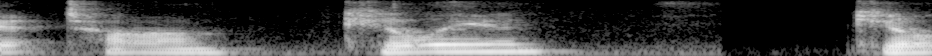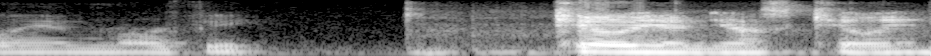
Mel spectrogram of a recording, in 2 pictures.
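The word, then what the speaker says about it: Cillian: do you say it Tom Killian Killian Murphy Killian yes Killian kilan it's a hard I would he's such I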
